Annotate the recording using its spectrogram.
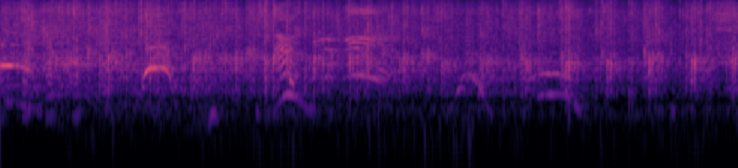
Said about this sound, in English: All of our campuses, will you put your hands together for my bride,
